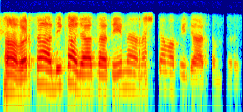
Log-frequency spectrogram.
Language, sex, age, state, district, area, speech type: Sanskrit, male, 18-30, Rajasthan, Jodhpur, rural, conversation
